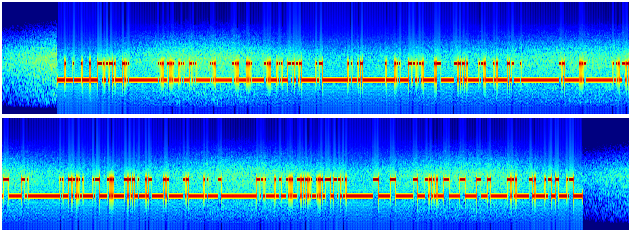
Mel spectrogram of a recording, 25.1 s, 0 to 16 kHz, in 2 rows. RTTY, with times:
2.4-5.7 RYRYRYRYRY
5.9-8.0 LA2Y
8.3-8.8 DE
9.2-12.4 PD8LSJ
12.6-13.9 TNX
14.0-14.8 FER
15.1-17.0 CALL.
17.8-18.4 UR
18.6-19.2 RST
19.3-20.9 559
21.2-22.4 559.
22.8-24.0 NAME

